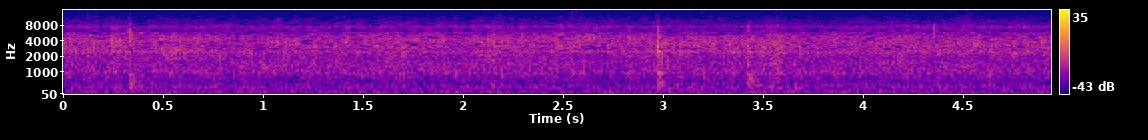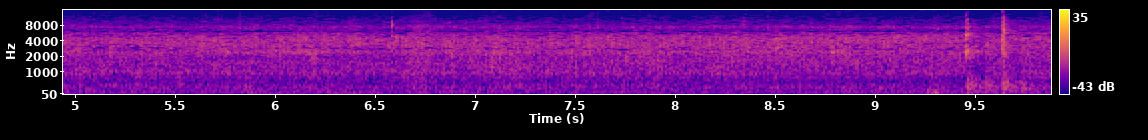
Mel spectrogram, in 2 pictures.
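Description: Chicken breast pieces sizzling in hot oil in a frying pan, a steady hiss, as a wooden spatula turns them. A couple of sharp clicks near the end.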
